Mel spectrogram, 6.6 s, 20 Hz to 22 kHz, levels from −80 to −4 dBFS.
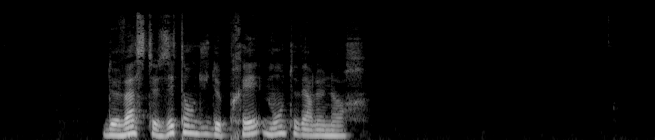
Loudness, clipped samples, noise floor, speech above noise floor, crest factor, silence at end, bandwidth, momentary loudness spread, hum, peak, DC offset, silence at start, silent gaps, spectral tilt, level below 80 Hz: -30 LUFS; under 0.1%; -81 dBFS; 52 dB; 20 dB; 2.95 s; 16 kHz; 11 LU; none; -14 dBFS; under 0.1%; 1.05 s; none; -6.5 dB/octave; -62 dBFS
